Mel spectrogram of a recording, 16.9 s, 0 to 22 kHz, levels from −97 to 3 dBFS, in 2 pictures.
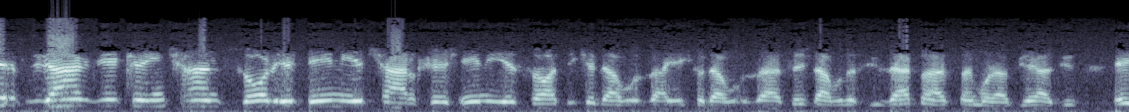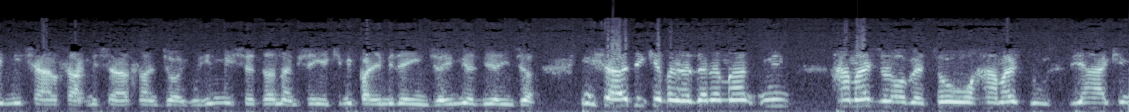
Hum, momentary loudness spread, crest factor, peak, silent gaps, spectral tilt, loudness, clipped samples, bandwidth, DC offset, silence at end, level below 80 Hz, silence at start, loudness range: none; 10 LU; 14 dB; 0 dBFS; none; -3.5 dB/octave; -14 LUFS; under 0.1%; 11.5 kHz; under 0.1%; 0 s; -50 dBFS; 0 s; 5 LU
